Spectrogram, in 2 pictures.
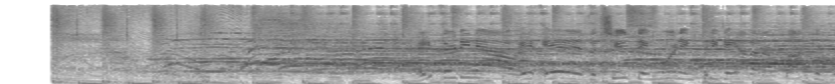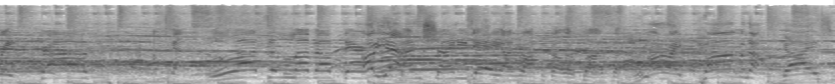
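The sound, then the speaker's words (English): A large studio audience cheers, whoops and shouts loudly and continuously for the whole stretch, a dense roar of many voices with excited high yells rising and falling throughout. “I love our big crowds.”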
